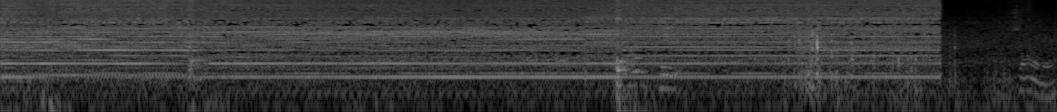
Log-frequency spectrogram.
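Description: Vertical hydraulic baler's electric motor and hydraulic pump running with a steady hum, with a few light knocks. The hum cuts off abruptly near the end.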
